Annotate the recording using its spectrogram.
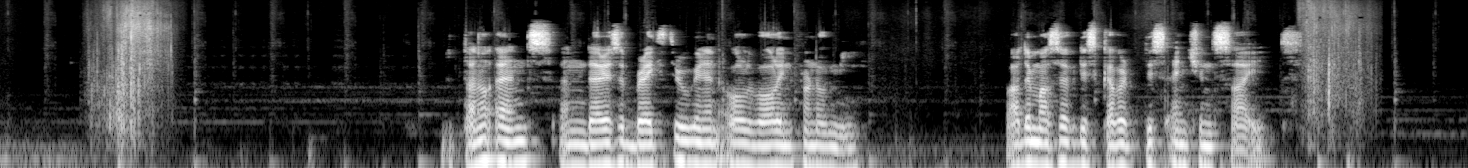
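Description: A paper scroll rustles as it unrolls.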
